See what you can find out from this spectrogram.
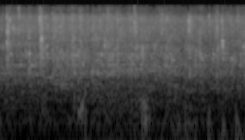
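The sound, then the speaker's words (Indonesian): Faint applause from an audience at a talk: a dense, even wash of many hands clapping that holds steady throughout, with no voices on top. “Boleh tepuk tangan kok.”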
